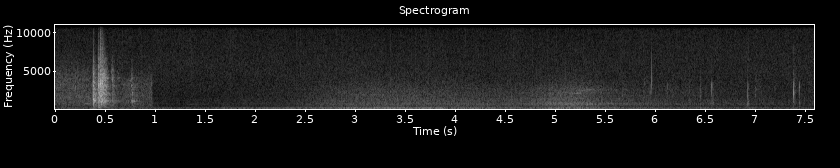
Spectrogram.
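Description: Cars pass by on a street.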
